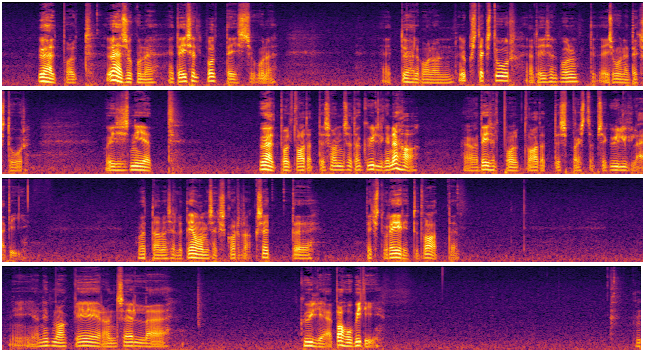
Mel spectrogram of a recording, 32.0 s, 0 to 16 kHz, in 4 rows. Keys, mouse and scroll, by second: 1.1 right click, 11.8 middle click, 19.5 click, 31.6 click.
